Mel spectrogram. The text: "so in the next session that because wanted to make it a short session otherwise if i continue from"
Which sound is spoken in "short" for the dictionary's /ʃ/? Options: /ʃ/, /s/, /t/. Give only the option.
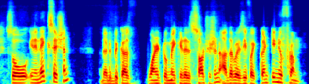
/s/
